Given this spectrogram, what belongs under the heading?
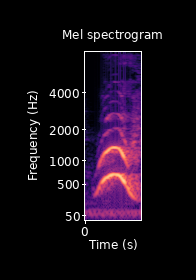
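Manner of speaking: high, loud woo; celebratory squeal of a whoop; excited whoop. Real, not acted. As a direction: let out a short high-pitched "woo". Excited over new bottle.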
